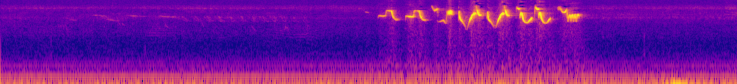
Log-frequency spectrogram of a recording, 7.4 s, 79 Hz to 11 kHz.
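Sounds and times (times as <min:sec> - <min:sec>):
indigo bunting song: 0:00.0 - 0:06.4
low steady hum: 0:00.0 - 0:07.3
faint chirps: 0:00.4 - 0:06.0.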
